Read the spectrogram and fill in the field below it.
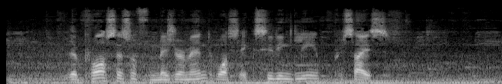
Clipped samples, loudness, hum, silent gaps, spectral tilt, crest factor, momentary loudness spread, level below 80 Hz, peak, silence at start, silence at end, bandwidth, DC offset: under 0.1%; -19 LUFS; none; none; -4.5 dB/octave; 18 dB; 13 LU; -28 dBFS; -2 dBFS; 0.05 s; 0 s; 15.5 kHz; under 0.1%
